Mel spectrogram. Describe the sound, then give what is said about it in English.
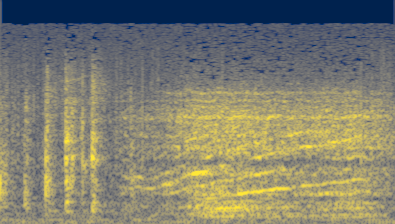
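A car speeds off around a corner, taking it on a couple of wheels, a few sharp bursts giving way to a sustained, fairly loud engine roar and squealing tires that hold steady before easing slightly. “Car took the corner on a couple of wheels.”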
